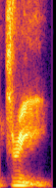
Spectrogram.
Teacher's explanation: three I say three because I come from West London and in West London we don't we have very very weak th sounds often we change th to F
